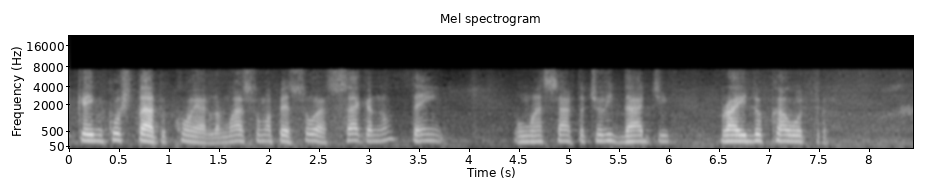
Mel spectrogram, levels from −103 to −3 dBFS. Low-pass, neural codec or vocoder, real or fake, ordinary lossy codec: none; codec, 16 kHz, 1.1 kbps, Voila-Tokenizer; fake; none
